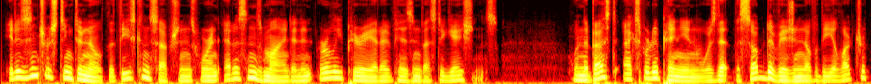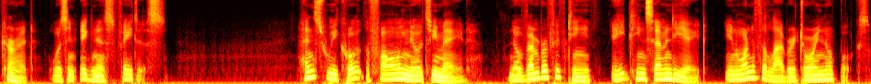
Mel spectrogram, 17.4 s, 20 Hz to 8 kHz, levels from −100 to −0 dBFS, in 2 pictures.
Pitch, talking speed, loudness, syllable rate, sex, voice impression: 125 Hz, 195 wpm, -18 LUFS, 6.8 syllables/s, male, masculine, adult-like, relaxed, slightly dark, fluent, slightly raspy, cool, intellectual, calm, slightly reassuring, wild, slightly modest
